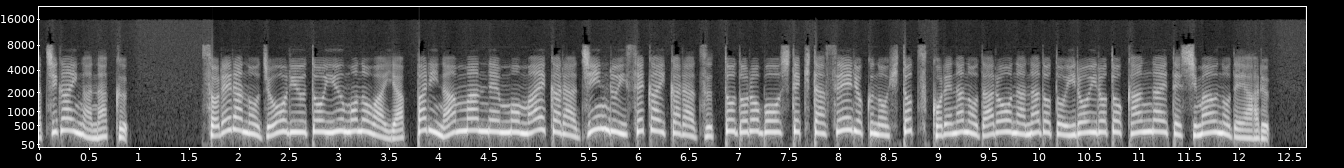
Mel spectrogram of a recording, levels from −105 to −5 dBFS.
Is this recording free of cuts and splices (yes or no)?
no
